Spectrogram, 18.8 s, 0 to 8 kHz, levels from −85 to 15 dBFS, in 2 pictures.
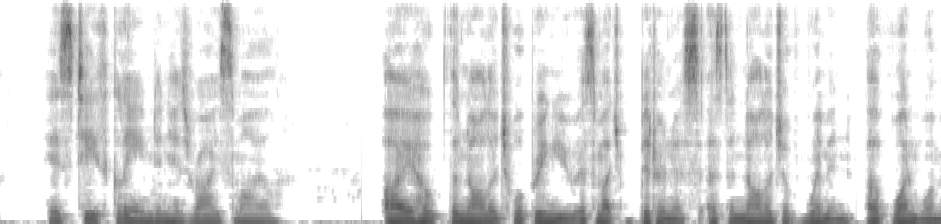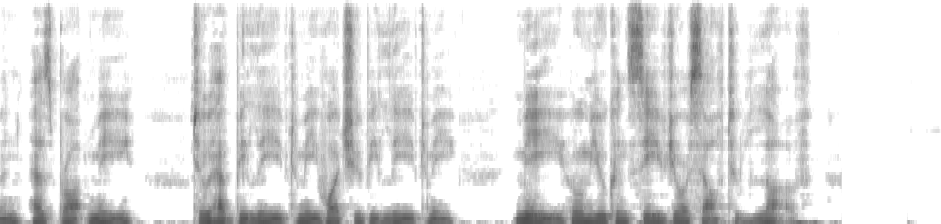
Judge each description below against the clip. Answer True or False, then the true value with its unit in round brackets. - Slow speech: True (125 wpm)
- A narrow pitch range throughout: True (2.3 semitones)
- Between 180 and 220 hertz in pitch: False (135 Hz)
